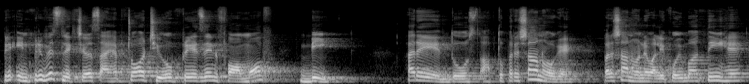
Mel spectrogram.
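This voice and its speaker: A man's voice: fairly high pitch, takes it slowly, roomy sound. A man teaching an English grammar lesson in a chatty, coaxing way, speaking to his students as kids. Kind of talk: video lesson.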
